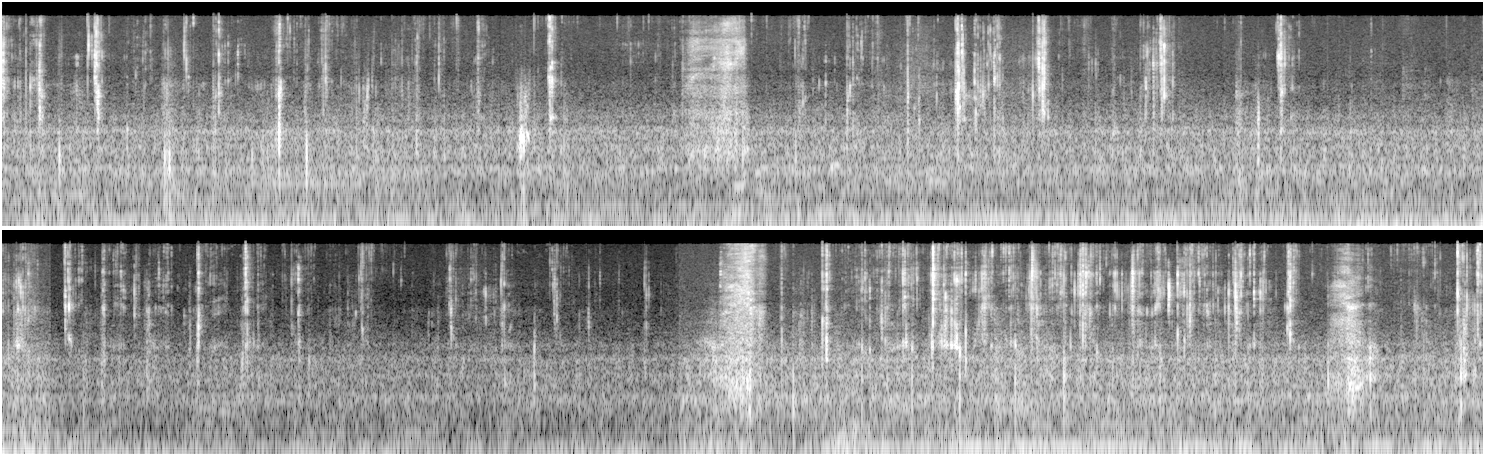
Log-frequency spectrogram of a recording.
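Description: Biting and chewing: chicken satay and pieces of nasi himpit (compressed rice cake) bitten off bamboo skewers and chewed, with frequent small mouth clicks and a few louder bites.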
